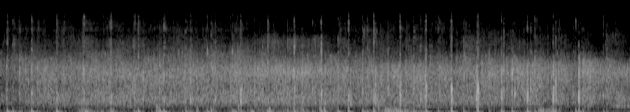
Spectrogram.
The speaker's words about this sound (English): Well, let's hear a clap on that one.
